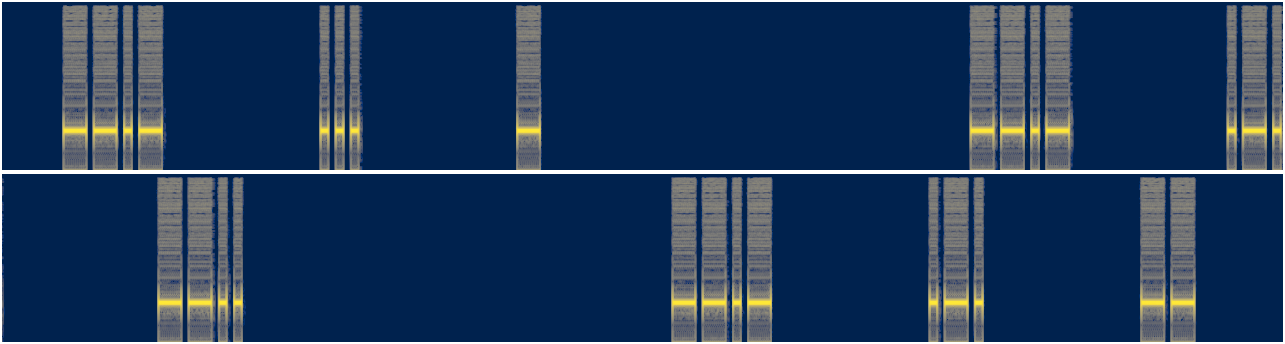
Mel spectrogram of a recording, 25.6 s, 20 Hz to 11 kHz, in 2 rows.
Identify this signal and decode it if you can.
Morse code, heard as a keyed tone, about 16 wpm, spaced as for 5 wpm, 800 Hz. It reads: QST QRZ QRM
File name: Short Runs / Short Runs-mp3s / Words @5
